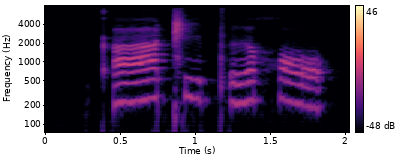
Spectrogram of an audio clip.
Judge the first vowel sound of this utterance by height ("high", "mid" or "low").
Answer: low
